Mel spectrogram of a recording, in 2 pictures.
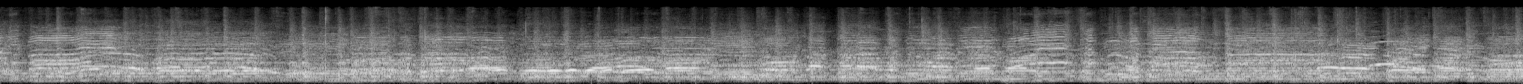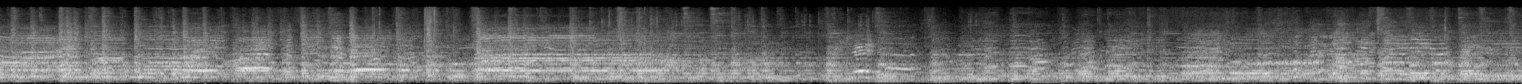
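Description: A mixed group of men and women singing a Tongan tau'olunga dance song together, with strummed acoustic guitar and banjo accompaniment.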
